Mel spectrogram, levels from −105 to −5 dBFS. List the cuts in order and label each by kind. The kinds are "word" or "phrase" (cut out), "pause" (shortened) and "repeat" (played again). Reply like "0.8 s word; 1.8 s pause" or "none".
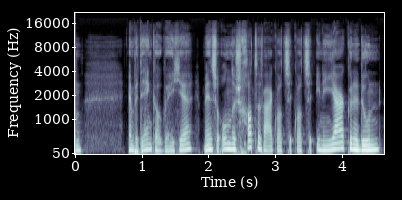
1.8 s pause; 3.3 s repeat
